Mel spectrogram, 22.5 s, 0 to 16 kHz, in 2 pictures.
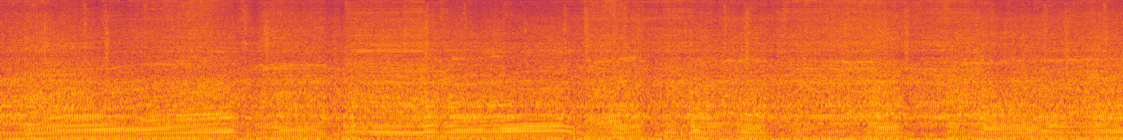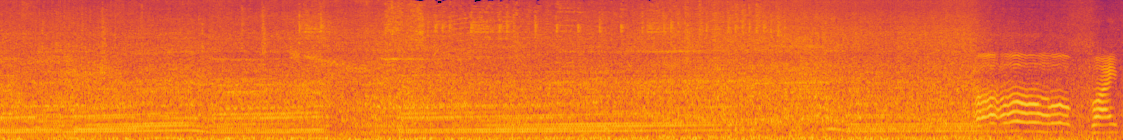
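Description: A KTM RC 390 BS3 motorcycle on a road ride, its engine loud and continuous with repeated rising revs and accelerating pitch sweeps, plus steady wind rush.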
